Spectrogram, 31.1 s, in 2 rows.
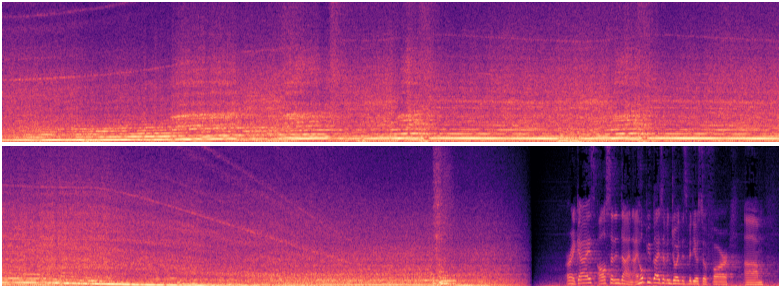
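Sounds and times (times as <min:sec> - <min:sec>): car engine running at high revs: 0:00.0 - 0:26.1
short sharp sound: 0:24.1 - 0:25.0.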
